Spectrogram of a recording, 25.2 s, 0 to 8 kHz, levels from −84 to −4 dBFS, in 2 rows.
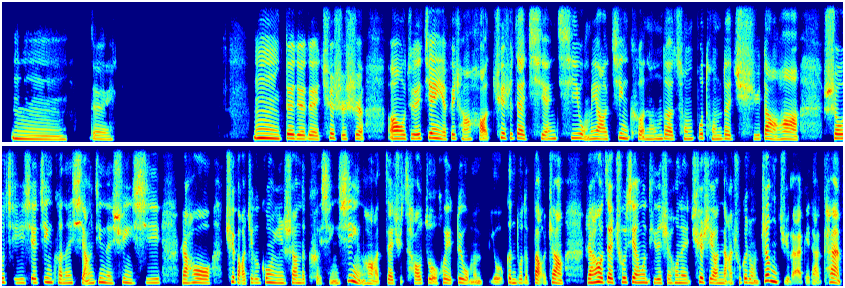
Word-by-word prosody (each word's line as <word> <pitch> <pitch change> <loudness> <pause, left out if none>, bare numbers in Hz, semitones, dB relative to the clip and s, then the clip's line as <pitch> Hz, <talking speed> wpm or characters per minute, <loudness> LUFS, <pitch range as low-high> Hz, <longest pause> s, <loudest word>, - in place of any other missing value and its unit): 嗯， 190 -5 -3 0.3
对。 185 -2 -7 2.1
嗯， 250 -3 +4
对 235 -1 +5
对 210 -1 +3
对， 205 -2 +1
确 250 +7 -1
实 210 -3 -3
是。 215 0 -1 0.3
呃， 225 0 +6
我 225 - +2
觉 225 +1 -1
得 230 - +4
建 250 +1 +4
议 - - +2
也 195 - +1
非 225 +4 -1
常 190 -3 -3
好， - - +1
确 270 - -1
实 245 -1 -6
在 235 -2 +3
前 215 +2 -3
期 255 +1 -4
我 235 - 0
们 215 - -4
要 210 -3 +2
尽 250 +3 -2
可 - - -3
能 195 +2 -6
地 215 -2 +1
从 210 +1 -6
不 245 - -2
同 205 -4 -6
的 220 -1 -1
渠 205 +2 -4
道， 230 -1 +4
啊， 195 -2 +3 0.4
收 240 -1 +3
集 225 -3 -8
一 215 - -6
些 220 +1 +1
尽 240 +1 -1
可 215 -2 -3
能 205 +1 -4
详 205 -1 +2
尽 240 +1 -1
的 205 -2 -4
讯 210 +2 +1
息， 215 +2 -3 0.3
然 210 -1 +2
后 210 -3 +2 0.2
确 265 - +1
保 220 -7 0
这 220 +4 -6
个 215 - -6
供 230 0 0
应 205 0 -3
商 210 +1 0
的 205 - -5
可 - - -9
行 - - -5
性， 280 - +2
哈， 180 +1 -2
再 200 -2 0
去 270 - -9
操 195 -7 -2
作， 200 +2 -3
会 210 -4 -2
对 225 - -1
我 - - -2
们 - - -7
有 - - -6
更 225 -3 -2
多 210 0 -5
的 - - -6
保 - - +2
障。 - - +3 0.3
然 220 0 +5
后 265 0 +9
在 245 0 +6
出 245 +3 0
现 235 -1 +5
问 230 0 -1
题 215 - -8
的 205 - +1
时 210 +1 -3
候 215 - -4
呢， 210 -1 -1
也 - - -6
确 250 -1 +2
实 225 0 0
要 195 -1 +3
拿 190 0 -2
出 230 - -9
各 230 - 0
种 215 - -4
证 305 -5 +5
据 - - -8
来 - - -1
给 - - -13
它 - - -6
看， - - +4
215 Hz, 245 characters per minute, -21 LUFS, 200-235 Hz, 2.1 s, 后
